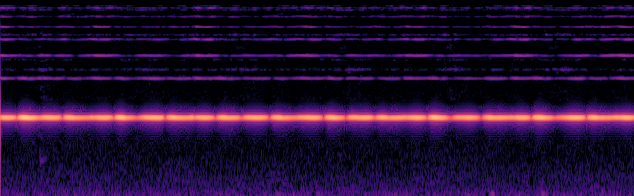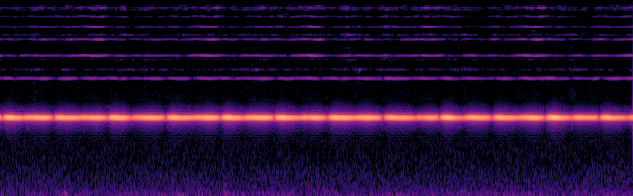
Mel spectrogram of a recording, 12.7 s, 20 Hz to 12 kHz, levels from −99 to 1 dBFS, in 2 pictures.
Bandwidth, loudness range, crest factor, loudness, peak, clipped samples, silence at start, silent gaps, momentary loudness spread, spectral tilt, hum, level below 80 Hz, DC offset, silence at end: 11 kHz; 1 LU; 12 dB; -20 LUFS; -10 dBFS; under 0.1%; 0 s; none; 3 LU; 2.5 dB/octave; none; -78 dBFS; under 0.1%; 0 s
